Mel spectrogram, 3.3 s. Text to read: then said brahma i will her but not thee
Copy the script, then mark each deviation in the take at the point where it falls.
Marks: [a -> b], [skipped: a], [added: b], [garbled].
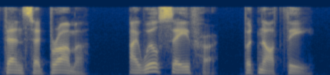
then said brahma i will [added: save] her but not thee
